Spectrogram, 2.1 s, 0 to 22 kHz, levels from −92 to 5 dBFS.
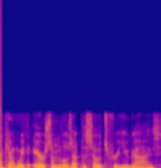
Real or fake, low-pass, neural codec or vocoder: real; 7.2 kHz; none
